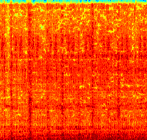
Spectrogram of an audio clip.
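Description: Sewing machine running a half-inch seam on a katori blouse lining, a continuous close mechanical whir with steady rapid stitching rhythm.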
